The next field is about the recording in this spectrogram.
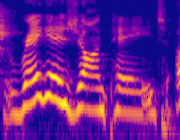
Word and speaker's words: Regé-Jean Page: Regé-Jean Page.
